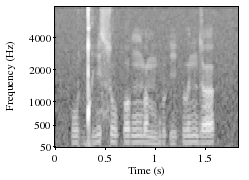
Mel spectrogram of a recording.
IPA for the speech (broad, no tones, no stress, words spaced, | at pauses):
uɡ͡ǃisu ʔɤŋ͡mœ mbɯʔiʔɯndœ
